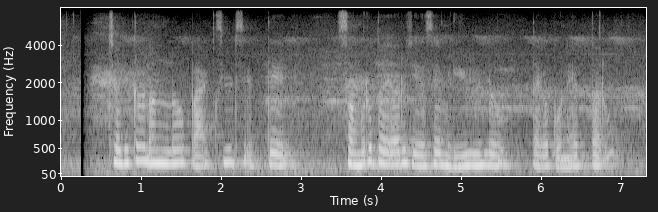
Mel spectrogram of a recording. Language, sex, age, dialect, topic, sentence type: Telugu, female, 46-50, Utterandhra, agriculture, statement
